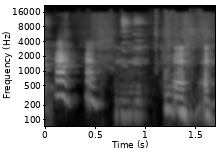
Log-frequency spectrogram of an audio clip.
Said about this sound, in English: The squeaky toy. The squeaky toy sounds fantastic. I love that in the background. That's gonna have to go.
